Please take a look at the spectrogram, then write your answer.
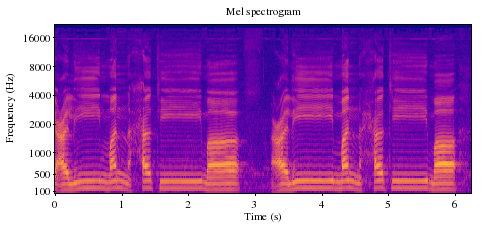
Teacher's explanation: دیکھ لیجئے نون تنوین آ گئی میم کے اوپر اور یہاں پہ اخفا ہونا چاہیے تھا، علیمن ہم کہتے، لیکن آگے چونکہ ہا آ گئی اور ہا حروف اظہار میں سے ہے، لہٰذا یہاں پر اخفا نہیں کریں گے، اظہار کریں گے اور اس کو بغیر آواز چھپائے ظاہر کر کے پڑھیں گے نون تنوین کو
